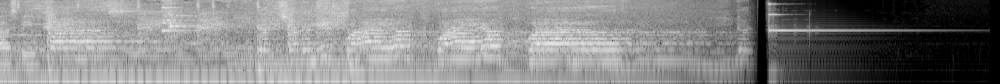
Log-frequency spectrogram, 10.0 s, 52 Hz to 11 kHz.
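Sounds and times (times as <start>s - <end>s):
bell-like ding: 1.6s - 2.2s, 7.7s - 9.8s.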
